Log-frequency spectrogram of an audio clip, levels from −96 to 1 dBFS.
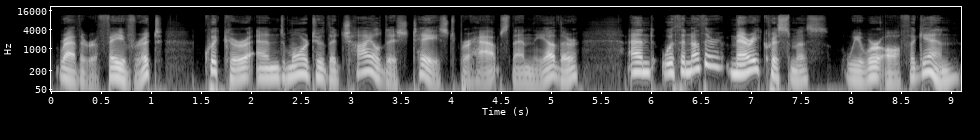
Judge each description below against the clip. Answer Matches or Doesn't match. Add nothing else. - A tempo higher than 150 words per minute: Doesn't match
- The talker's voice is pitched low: Matches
